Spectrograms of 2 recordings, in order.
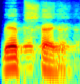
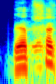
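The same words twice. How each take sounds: First: "ব্যবসায়" said with a final e-sound; correct form. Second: "ব্যবসা" given as the wrong form, ending on a. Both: Shown as a demonstration. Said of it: "ব্যবসা কিন্তু না".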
